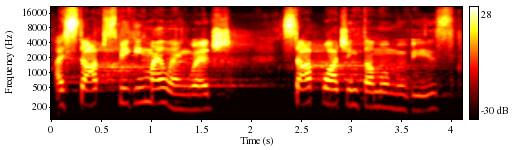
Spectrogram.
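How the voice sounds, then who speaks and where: A young woman giving an earnest personal storytelling speech, measured, with pauses between phrases. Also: mid-range voice, bright, forceful tone. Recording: long reverb from a hall-like room.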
